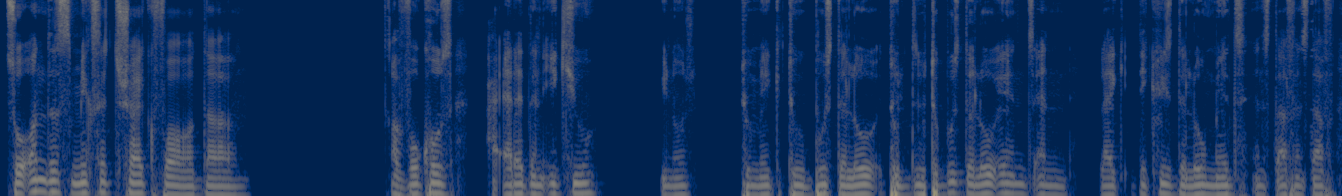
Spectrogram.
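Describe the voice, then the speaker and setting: A deep-voiced man talks through a music software tutorial in a relaxed, flat tone. He explains loosely and informally, often circling back over his words. The sound is close and dry. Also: a little slow, dry recording. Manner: casual, repetitive filler-heavy explaining with frequent "like" and "man".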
